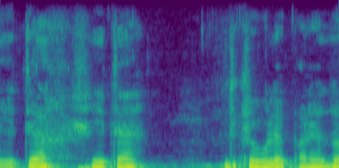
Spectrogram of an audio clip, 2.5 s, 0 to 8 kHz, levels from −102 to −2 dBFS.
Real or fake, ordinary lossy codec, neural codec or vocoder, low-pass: real; none; none; none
